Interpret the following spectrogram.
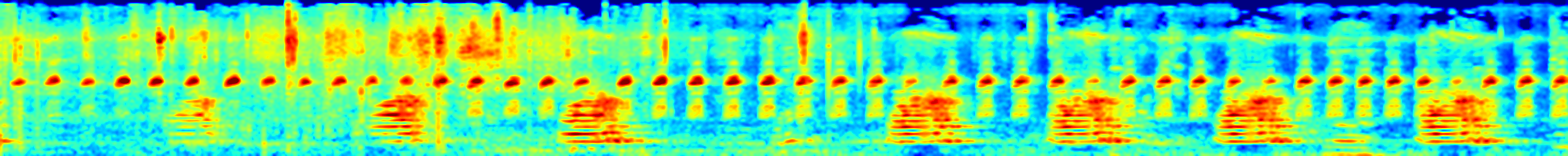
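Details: Narrow-mouthed toads calling in chorus: rapid buzzy pulsed croaks repeating about every second and a half, overlapping from several toads, over a steady high tonal insect-like ticking and a constant background hiss.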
